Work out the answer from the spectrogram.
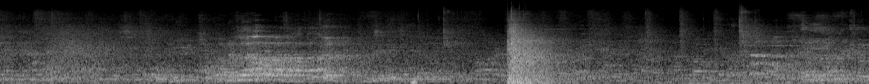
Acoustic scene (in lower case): cafe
